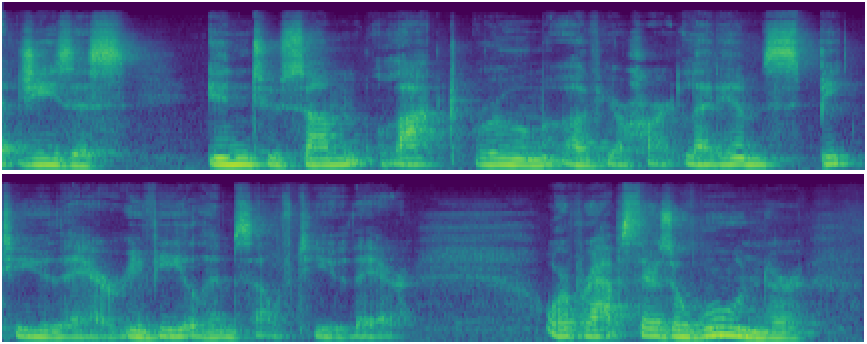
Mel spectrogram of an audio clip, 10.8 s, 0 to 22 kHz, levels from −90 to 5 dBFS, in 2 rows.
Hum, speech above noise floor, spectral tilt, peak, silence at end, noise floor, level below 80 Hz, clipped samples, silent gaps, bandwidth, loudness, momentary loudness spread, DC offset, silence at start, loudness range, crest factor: none; 23 dB; -4.5 dB/octave; -2 dBFS; 0.2 s; -41 dBFS; -54 dBFS; under 0.1%; none; 16 kHz; -18 LUFS; 13 LU; under 0.1%; 0 s; 6 LU; 18 dB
